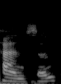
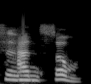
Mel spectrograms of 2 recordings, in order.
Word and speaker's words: Hansen: Because everybody in the chat room didn't say Hansen. They said handsome.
